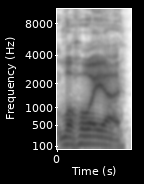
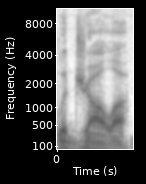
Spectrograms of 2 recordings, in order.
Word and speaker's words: La Jolla: I was in La Jolla.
